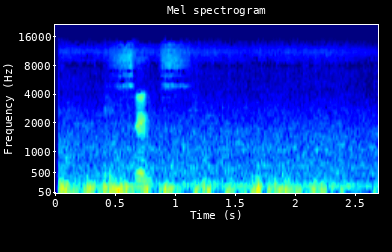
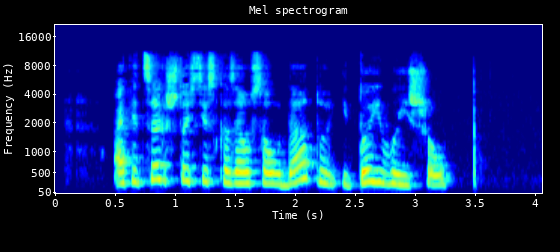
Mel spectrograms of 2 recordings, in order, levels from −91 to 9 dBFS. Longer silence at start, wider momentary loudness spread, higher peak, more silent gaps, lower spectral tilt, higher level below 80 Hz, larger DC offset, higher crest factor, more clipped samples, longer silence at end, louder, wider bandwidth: second, 0 s vs 0.5 s; about the same, 10 LU vs 8 LU; second, -20 dBFS vs -16 dBFS; neither; first, -5.5 dB/octave vs -3 dB/octave; first, -46 dBFS vs -90 dBFS; neither; about the same, 18 dB vs 18 dB; neither; second, 0 s vs 0.75 s; second, -39 LUFS vs -33 LUFS; first, 15.5 kHz vs 11.5 kHz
